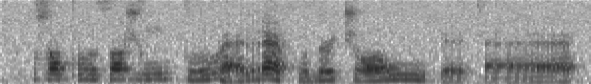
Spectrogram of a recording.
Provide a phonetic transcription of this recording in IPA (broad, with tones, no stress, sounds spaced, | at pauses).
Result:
z ɔ˥ pʼ ʊː˥ θ ɔ˥ ʒ ʊ˥ ŋ u˥ k ʊː˧˥ β æ˩˧ r æ˥˨ f ʊ˧ ð ə˞˥ t͡ʃ ɔː˧˥ β uː˥˨ ɓ ɛː˩ tʰ æː˩˧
